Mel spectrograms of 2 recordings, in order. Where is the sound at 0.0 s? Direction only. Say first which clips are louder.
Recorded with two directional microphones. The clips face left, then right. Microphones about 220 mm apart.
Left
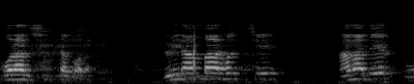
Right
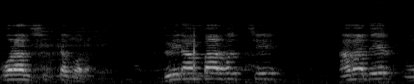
Right 1 dB; 20° right (ahead or behind).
